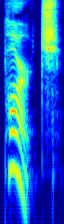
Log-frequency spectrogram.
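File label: "parch", English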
